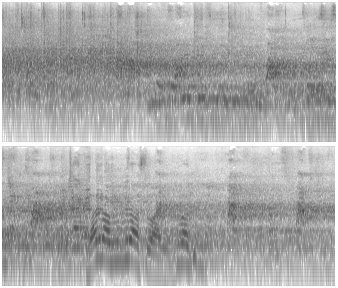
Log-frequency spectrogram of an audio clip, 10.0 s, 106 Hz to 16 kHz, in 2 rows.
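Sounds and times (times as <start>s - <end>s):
people talking at once: 1.7s - 10.0s.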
